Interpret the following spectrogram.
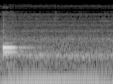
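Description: A short electronic computer chime, a few stacked tones that ring and fade within about half a second right at the start, over a steady low electrical hum.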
